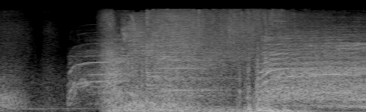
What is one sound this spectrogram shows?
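Electricity crackles and sizzles loudly.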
